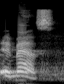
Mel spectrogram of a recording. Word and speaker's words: amass: ये वर्ब है, इसका मतलब होता है कलेक्ट करना, किसी वस्तु को बड़ी मात्रा में एकत्रित करना, उसको कहेंगे एमैस, अमास नहीं, एमैस, मैस, ठीक है ना।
